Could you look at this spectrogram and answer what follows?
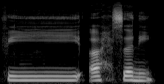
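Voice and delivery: फ़ी stretched long before अहसनी; फ़ी drawn out in madd munfasil; four-count elongation. Shown as a demonstration. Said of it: "चार हरकत के बराबर खींचेंगे".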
